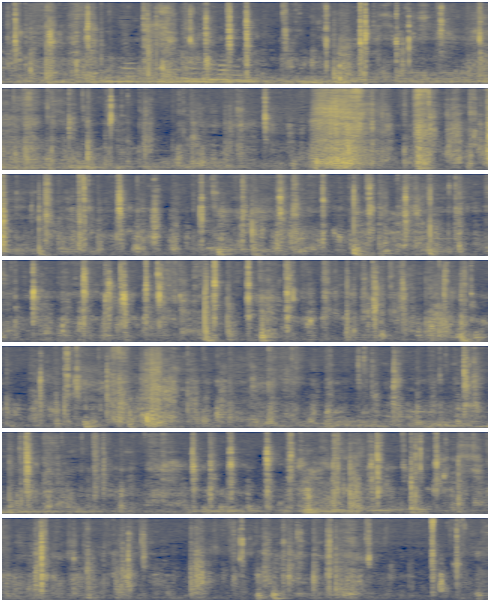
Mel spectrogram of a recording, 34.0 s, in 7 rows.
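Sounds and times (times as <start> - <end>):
wet chewing and lip-smacking: 0.0 - 34.0.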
